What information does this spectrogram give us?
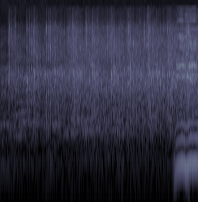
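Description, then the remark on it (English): An audience claps steadily, a delayed clap during a morning sermon, for several seconds, a dense, even patter of many hands at moderate loudness, before a man's voice starts speaking over the tail end. “That's why that hand clap was delayed, because some of you don't believe what I'm preaching this morning.”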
